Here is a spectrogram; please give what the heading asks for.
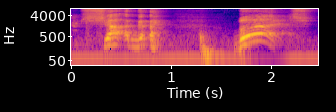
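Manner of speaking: loud, high yell at a dog; scolding the dog. Real, not acted. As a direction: call the dog off sharply.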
